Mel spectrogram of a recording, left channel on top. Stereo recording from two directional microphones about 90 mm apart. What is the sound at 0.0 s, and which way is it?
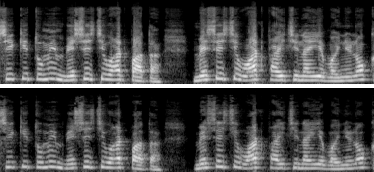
A woman's voice, 40° right (ahead or behind).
